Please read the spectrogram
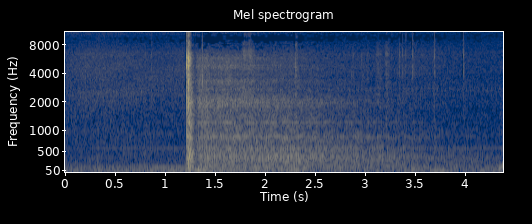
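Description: A single sharp slam against a grand piano about a second in, followed by a ringing wash from the piano that fades over about two seconds.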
